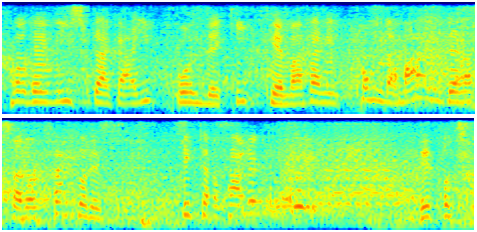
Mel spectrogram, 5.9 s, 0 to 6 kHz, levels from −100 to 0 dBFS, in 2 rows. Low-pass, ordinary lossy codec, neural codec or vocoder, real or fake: 5.4 kHz; AAC, 48 kbps; codec, 16 kHz, 1.1 kbps, Voila-Tokenizer; fake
